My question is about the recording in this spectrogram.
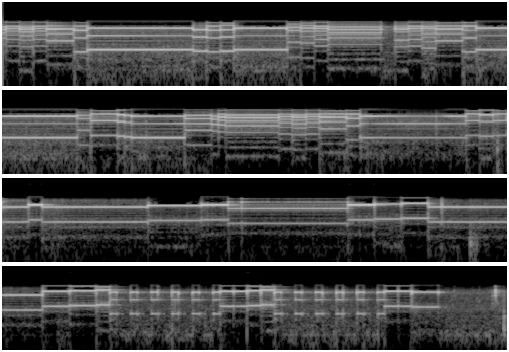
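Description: Homemade microcontroller music synthesizer playing a stored song through its small speaker as a one-note-at-a-time melody of steady electronic tones. Near the end it plays a run of quick repeated short notes, about two or three a second, then stops.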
